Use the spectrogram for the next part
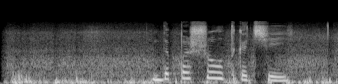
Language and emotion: Russian, angry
